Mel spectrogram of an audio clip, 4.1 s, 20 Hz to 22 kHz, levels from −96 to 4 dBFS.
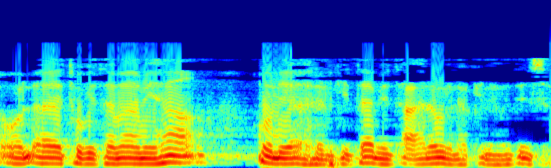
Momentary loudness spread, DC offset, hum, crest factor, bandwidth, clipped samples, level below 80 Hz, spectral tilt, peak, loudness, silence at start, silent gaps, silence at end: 8 LU; under 0.1%; none; 10 dB; 5.4 kHz; 2%; -46 dBFS; -10 dB/octave; 0 dBFS; -11 LUFS; 0 s; none; 0 s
